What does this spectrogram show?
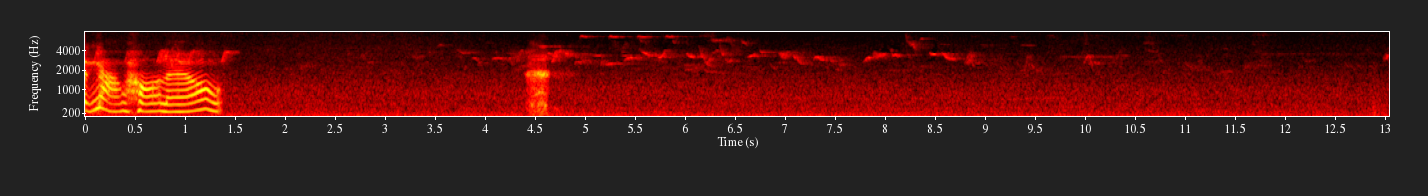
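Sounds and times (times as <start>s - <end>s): outdoor background hiss: 0.0s - 13.0s
small birds chirping: 0.0s - 13.0s.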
